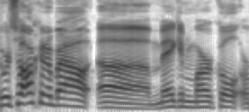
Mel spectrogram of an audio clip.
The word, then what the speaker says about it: Markle: talking about uh Meghan Markle or Markle is it Marco I read an article which rhymes with sparkle yanny okay Prime Sparkle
